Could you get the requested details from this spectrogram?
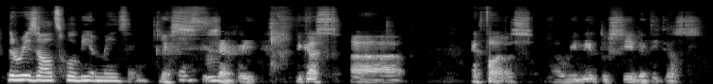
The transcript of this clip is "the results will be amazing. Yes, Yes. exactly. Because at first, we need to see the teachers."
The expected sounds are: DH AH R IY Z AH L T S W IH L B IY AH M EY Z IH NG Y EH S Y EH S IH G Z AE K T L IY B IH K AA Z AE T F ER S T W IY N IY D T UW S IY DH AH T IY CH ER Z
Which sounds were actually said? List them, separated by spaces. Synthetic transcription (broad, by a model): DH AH R IY Z AH L T S W IH L B IY AH M EY Z IH NG Y EH S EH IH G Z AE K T L IY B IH K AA S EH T F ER S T W IY N IY D T UW S IY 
